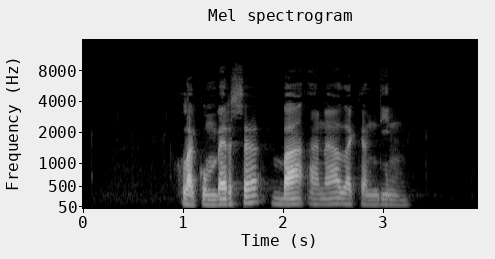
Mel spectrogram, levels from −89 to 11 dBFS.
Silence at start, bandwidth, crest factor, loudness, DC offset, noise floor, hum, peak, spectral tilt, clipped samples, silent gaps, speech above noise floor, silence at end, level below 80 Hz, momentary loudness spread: 1 s; 8.2 kHz; 22 dB; -23 LUFS; under 0.1%; -84 dBFS; none; -4 dBFS; -7 dB/octave; under 0.1%; none; 61 dB; 0.8 s; -68 dBFS; 16 LU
